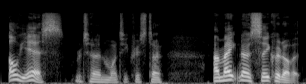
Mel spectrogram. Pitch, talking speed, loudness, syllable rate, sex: 145 Hz, 215 wpm, -19 LUFS, 7.1 syllables/s, male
